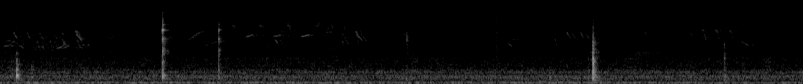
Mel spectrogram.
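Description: A few sharp metallic clicks and clinks from tools and the small soldered brass connector pin being handled on a workbench: four in all, two of them louder.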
